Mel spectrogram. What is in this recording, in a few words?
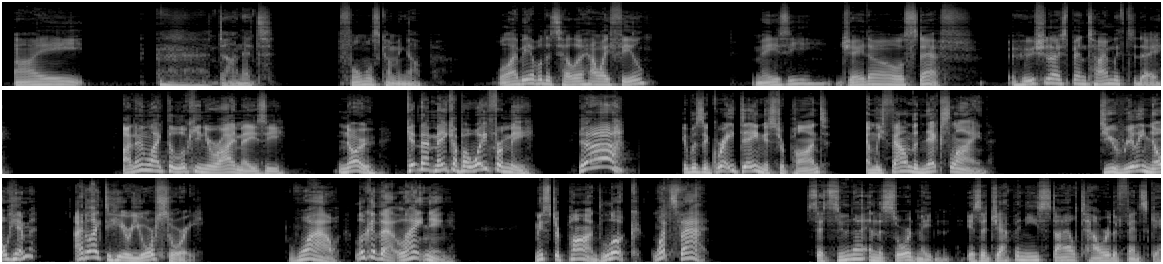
Character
